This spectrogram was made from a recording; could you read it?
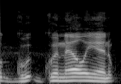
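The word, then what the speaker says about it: Gwenllian: And then so Gwenellian, I'm the one who can't pronounce it. I'm the one who's supposed to be able to pronounce it. – Gwen. There's a sneaky TH in there.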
